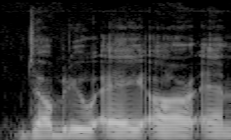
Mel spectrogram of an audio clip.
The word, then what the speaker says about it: warm: though it's in the ar spelling family it's pronounced war w-a-r-d is ward w-a-r-m is warm it's not warm it's warm and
